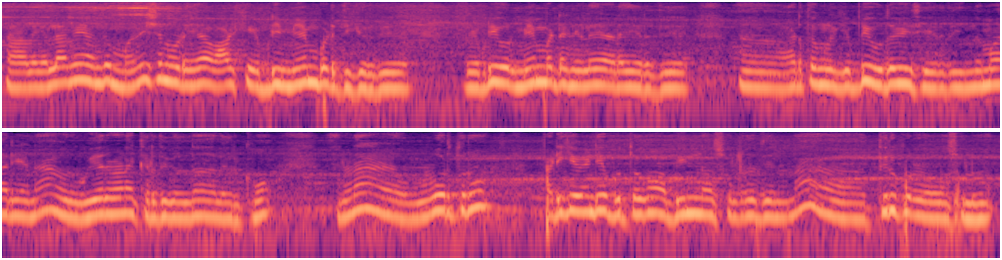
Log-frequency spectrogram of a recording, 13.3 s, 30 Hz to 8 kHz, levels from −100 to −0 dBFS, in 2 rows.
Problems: constant background noise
